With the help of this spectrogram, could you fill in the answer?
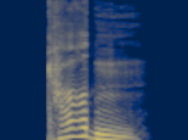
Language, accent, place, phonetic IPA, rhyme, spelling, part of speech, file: German, Germany, Berlin, [ˈkaʁdn̩], -aʁdn̩, Karden, proper noun / noun, De-Karden.ogg
- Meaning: plural of Karde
